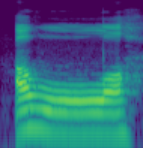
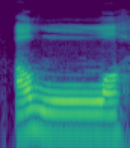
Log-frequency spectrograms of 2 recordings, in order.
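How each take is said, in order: First: The L sound is held long and pressed. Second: The L sound is held long and pressed.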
